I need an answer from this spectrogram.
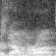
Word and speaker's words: Ja Morant: So it's J Morant. Ja Morant. Ja. I said Ja.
